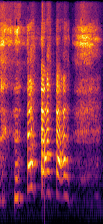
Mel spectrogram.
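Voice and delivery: loud, high laugh. Real, not acted. Streamer laughing at a chat comment, loud laugh.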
